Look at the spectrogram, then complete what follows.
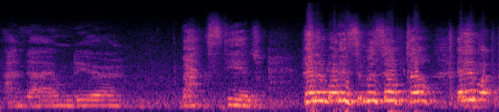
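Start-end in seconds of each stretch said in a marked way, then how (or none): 2.3-3.7 high frantic calling in character; frantic search, voice pitched way up; panicked pharaoh voice. Retold or imitated. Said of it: "I'm speaking with a fear of voice".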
